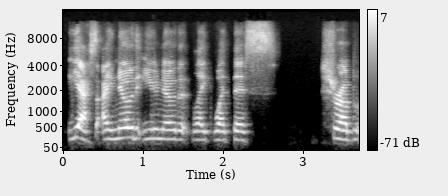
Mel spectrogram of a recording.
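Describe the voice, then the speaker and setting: A woman's voice: mid-range voice, fairly even intonation, takes it slowly, a little mellow. A woman artist from the American East Coast talking casually on a panel, chatty and full of fillers. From United States East Coast. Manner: chatty, heavy use of "like" and "um". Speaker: comic artist.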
